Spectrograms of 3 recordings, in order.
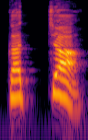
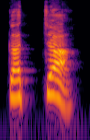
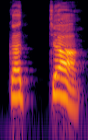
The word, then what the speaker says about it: कच्चा: जज्बा जजबा नहीं जजबा कच्चा कैसे पढ़ेंगे कच्चा कचा नहीं कच्चा खत्म कैसे पढ़ेंगे खत्म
